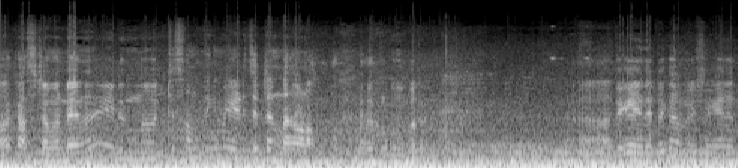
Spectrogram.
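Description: A man talking inside a car cabin over a loud, steady low rumble of road and engine noise from the moving car.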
